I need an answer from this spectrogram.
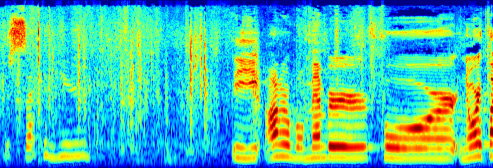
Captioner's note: speaking French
